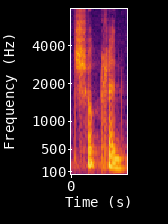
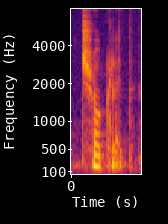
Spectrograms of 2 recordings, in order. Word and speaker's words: chocolat: Alors, chocolate bread. Notice that we say chocolat, not chocolate.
